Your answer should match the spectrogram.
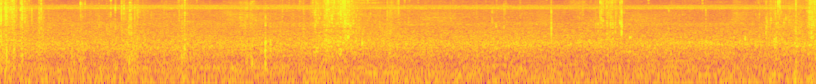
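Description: Water sloshing and splashing as a hooked common carp swirls at the surface and is scooped into a landing net, over a steady background hiss.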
